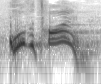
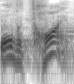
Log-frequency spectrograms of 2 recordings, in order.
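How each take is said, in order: First: Very high, emphatic ALL THE TIME; shrieked admission. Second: Said in the usual way. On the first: Acted. Parent admitting she tells daughter, high emphatic ALL THE TIME. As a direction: squeal ALL THE TIME with zero shame.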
